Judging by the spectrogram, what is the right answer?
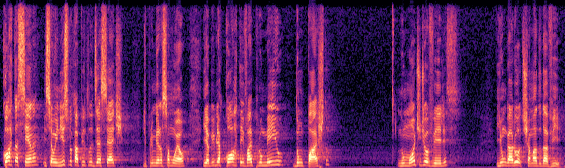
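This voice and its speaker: A man preaching a sermon as a pastor, retelling a story in lively modern slang with acted dialogue. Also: sits high, moderate pace, long reverb tail. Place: church.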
